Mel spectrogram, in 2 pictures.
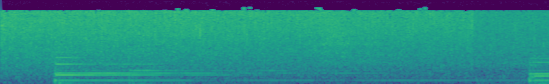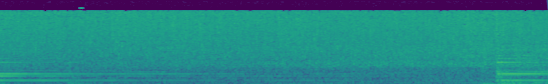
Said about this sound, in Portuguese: É noite. Sozinho e molhado da chuva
